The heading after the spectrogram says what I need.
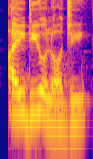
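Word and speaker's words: ideology: ओ आई डीओ एल ओ जी वाई लॉजी आईडियोलॉजी audio जीी audio जीी का मतलब होता है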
